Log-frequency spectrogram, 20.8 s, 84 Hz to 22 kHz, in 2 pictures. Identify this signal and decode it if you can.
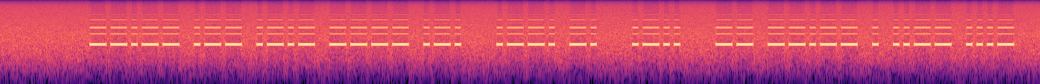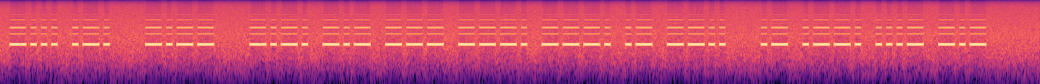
Morse code (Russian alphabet), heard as a keyed tone, machine-sent, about 23 wpm, 1170 Hz. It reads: ЪВЯШР ПН Л МЪЕЮЖ БР Ы ЦКОЧЧАЗ АПЖК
